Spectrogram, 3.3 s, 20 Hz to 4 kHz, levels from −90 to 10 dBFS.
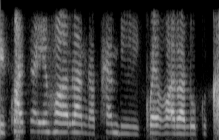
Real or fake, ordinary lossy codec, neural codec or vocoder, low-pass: fake; none; codec, 16 kHz, 1 kbps, X-Codec, HuBERT features, trained on general audio; 3.6 kHz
